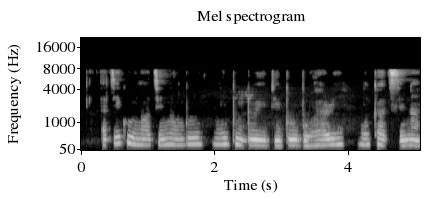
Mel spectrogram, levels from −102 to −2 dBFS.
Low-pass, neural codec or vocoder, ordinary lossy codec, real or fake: none; none; none; real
